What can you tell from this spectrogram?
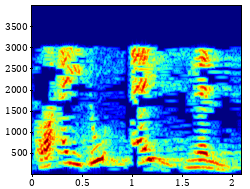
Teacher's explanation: فهمزة أي من همزة قطع لأنها حتى في وسط الكلام موجودة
